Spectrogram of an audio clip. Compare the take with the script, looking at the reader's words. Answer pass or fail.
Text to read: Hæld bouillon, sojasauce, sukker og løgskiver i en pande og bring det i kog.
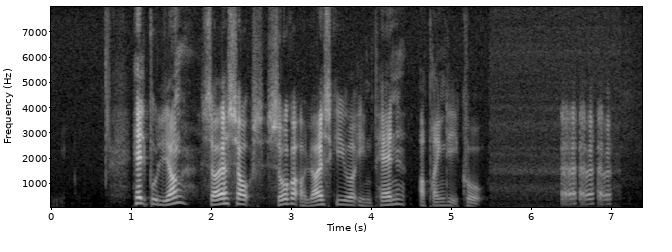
pass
